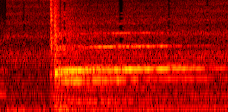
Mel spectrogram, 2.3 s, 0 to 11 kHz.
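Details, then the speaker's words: 1960s brake press with a 900 lb flywheel after an inner and outer bearing replacement: a thump at switch-on, then a smooth, steady fan-like whir with no rumble as it reaches full speed; it needs a soft start. "and there you go so that that's a full speed right there and I that just basically sounds like a little bit of a fan going on"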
